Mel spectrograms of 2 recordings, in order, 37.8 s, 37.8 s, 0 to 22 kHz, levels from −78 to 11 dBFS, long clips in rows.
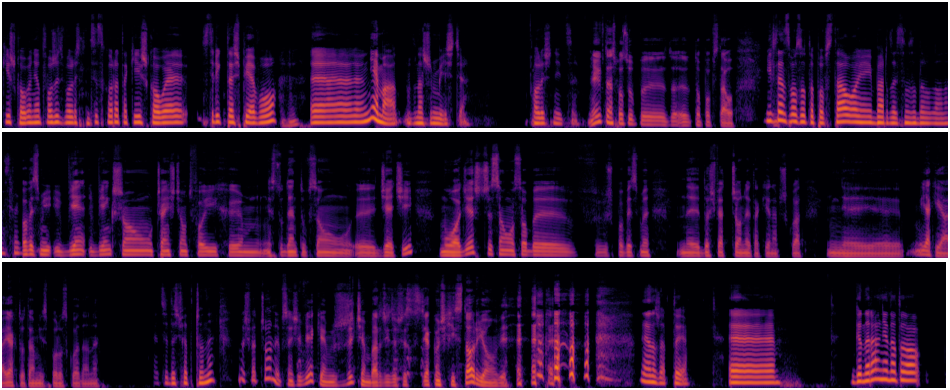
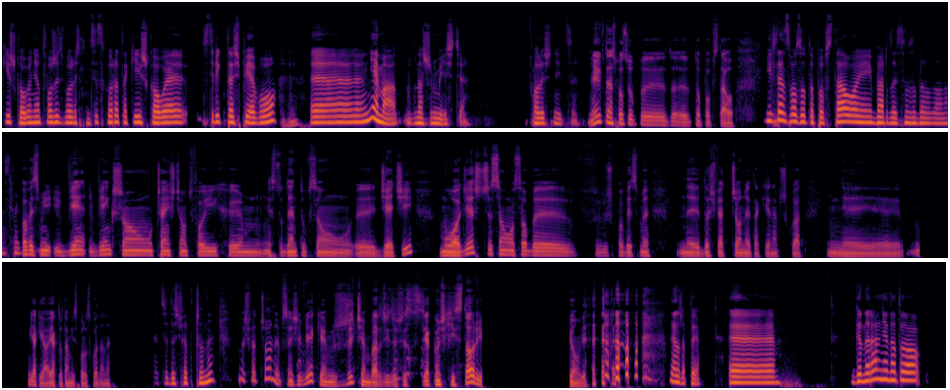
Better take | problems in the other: first | audio freezing; at 25 s for 0.5 s and at 32 s for 1 s

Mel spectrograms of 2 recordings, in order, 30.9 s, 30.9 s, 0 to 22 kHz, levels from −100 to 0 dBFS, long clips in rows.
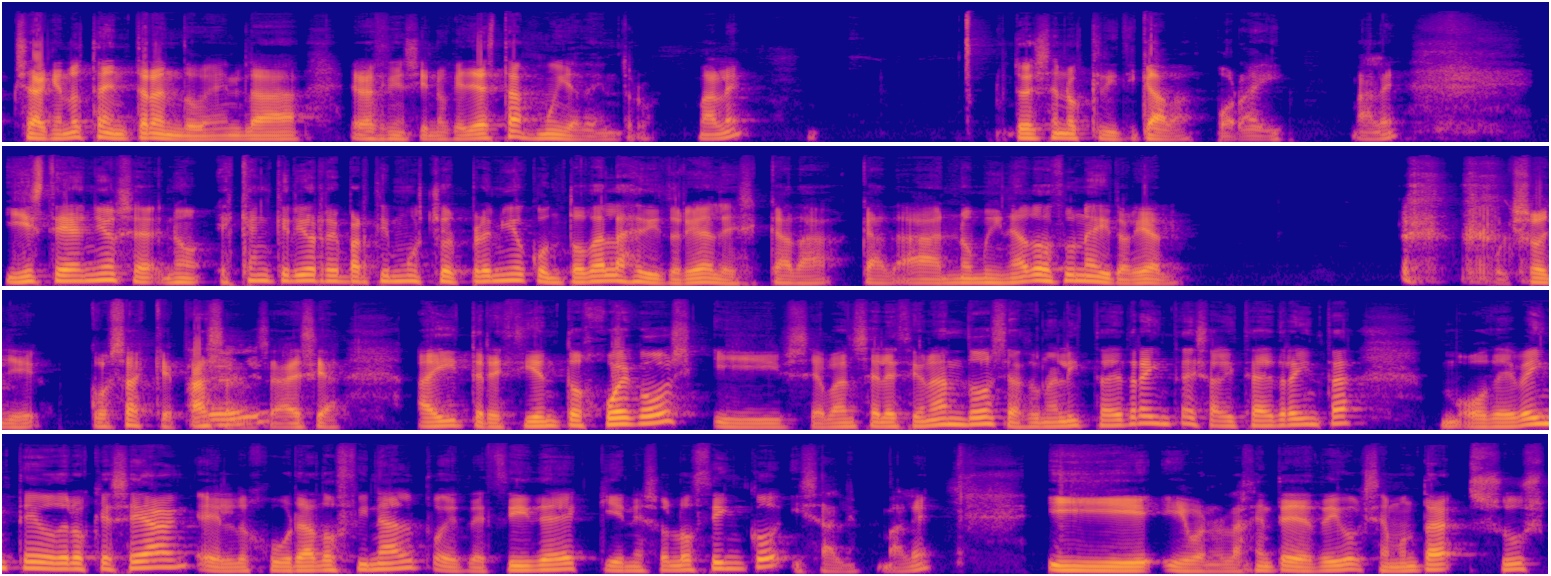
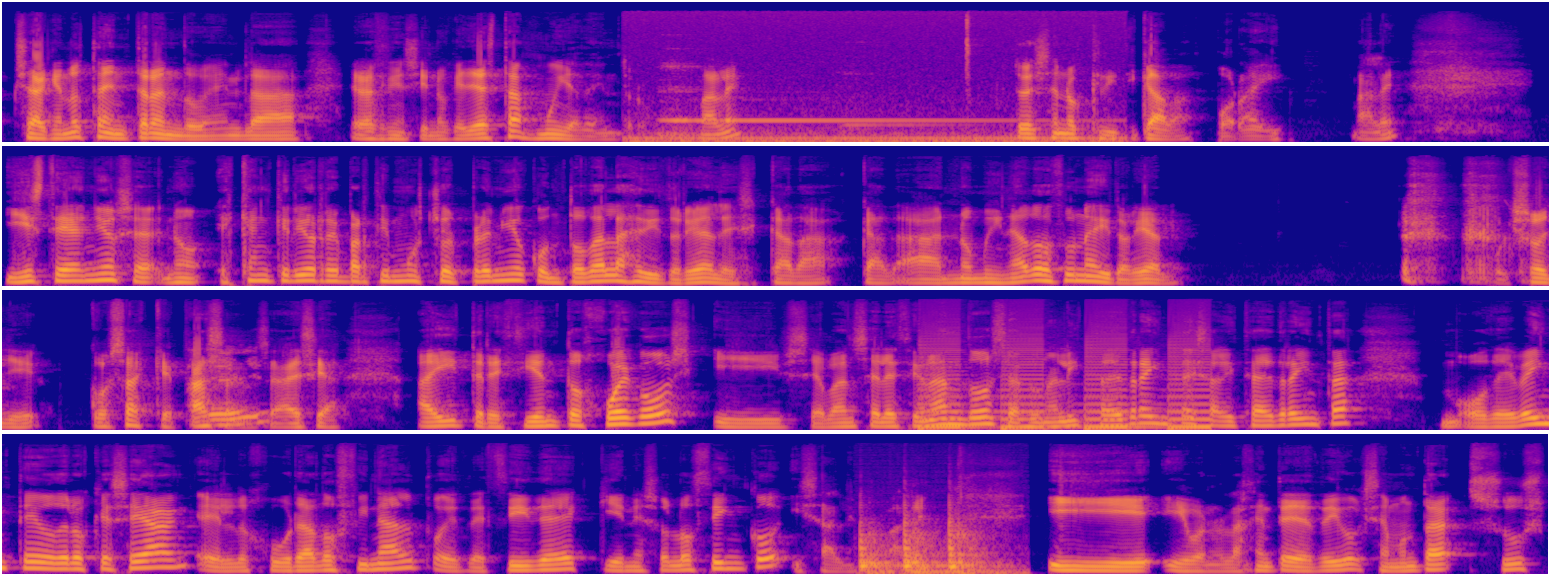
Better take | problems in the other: first | doorbell; noticeable; from 3 to 5.5 s; peak 9 dB below the speech // alarm; noticeable; from 20 to 22 s; peak 4 dB below the speech // door banging; loud; at 27 s; peak 1 dB above the speech

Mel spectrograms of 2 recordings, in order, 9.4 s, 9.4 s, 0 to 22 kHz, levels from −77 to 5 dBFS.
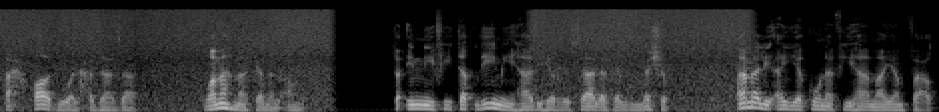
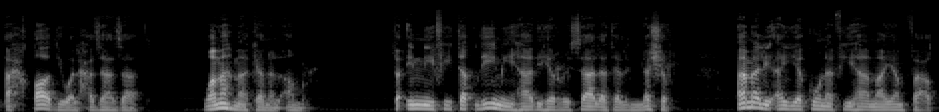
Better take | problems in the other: second | hiss; loud; until 3.5 s and from 5.5 to 7.5 s; 7 dB below the speech

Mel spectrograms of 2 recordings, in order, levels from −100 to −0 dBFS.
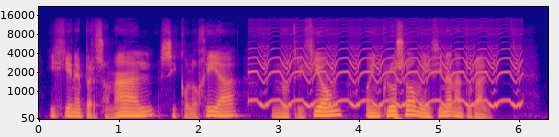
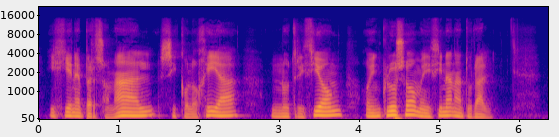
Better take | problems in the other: second | siren; noticeable; from 2.5 s on; peak 6 dB below the speech

